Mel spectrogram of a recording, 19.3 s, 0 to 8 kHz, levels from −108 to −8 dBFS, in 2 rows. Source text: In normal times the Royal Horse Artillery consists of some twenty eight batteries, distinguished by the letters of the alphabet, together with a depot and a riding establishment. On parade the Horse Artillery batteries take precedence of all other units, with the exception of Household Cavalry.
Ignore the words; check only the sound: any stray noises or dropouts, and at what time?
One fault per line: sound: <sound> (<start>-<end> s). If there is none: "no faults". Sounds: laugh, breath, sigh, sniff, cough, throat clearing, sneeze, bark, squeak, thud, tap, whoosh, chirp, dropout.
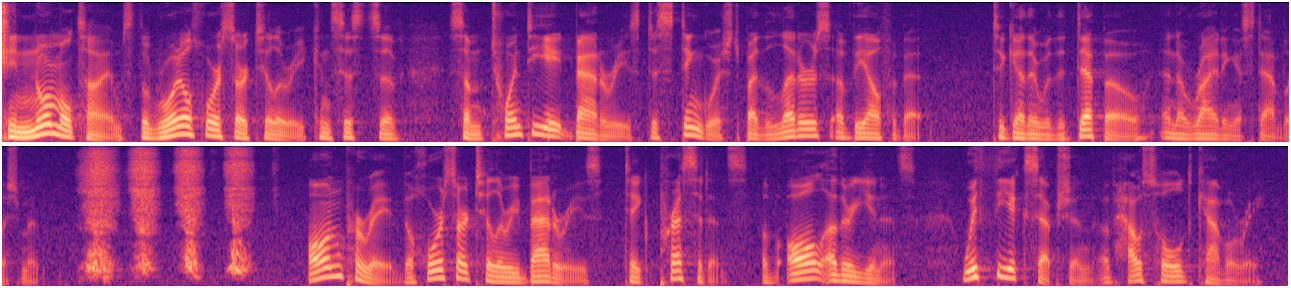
sound: sniff (10.2-11.7 s)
